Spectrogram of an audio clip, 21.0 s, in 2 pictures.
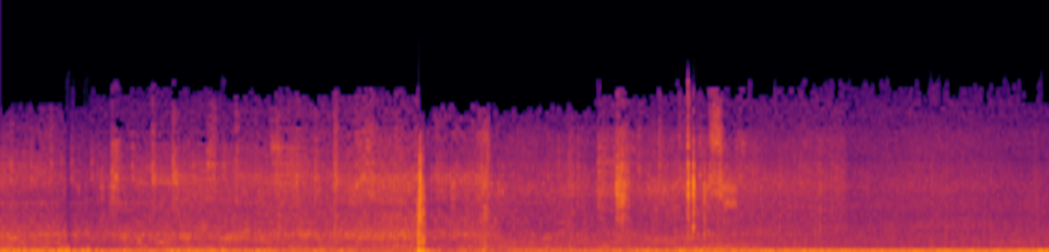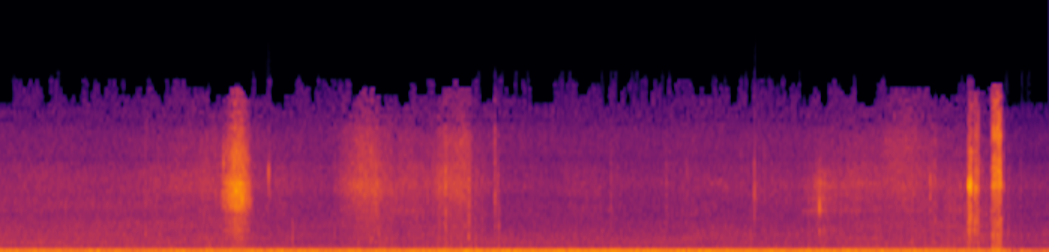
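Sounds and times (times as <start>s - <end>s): car engine idling: 0.0s - 20.9s.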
